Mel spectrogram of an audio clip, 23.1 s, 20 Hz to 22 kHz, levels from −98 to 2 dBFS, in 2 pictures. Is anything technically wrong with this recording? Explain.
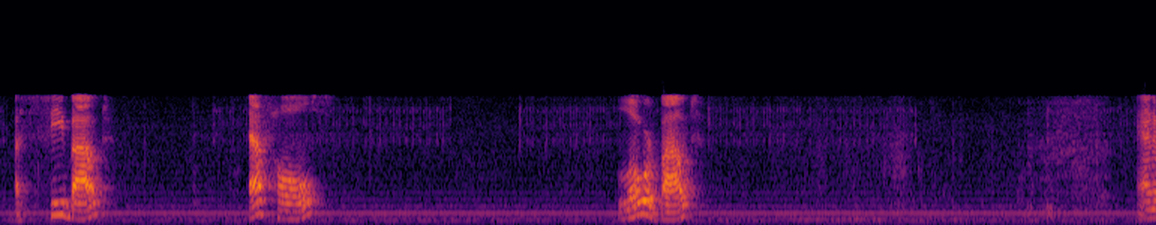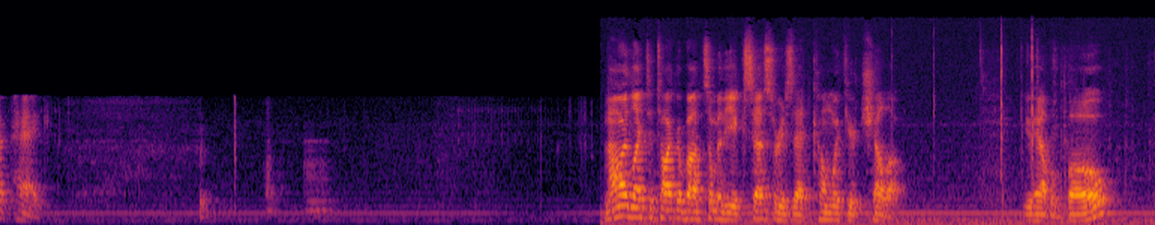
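Yes. From the start to 17.57 s, the audio is band-limited, with nothing above 3.8 kHz, so it sounds dull and boxy. Its level sits around 5 dB lower, over a faint background noise floor well below the signal. At 17.57 s it abruptly clears up to full bandwidth and level, with no gap at the transition. This pattern points to an input switched to a poorer device. The likely cause is that capture ran on a narrowband microphone or headset call profile before moving to the better input.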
